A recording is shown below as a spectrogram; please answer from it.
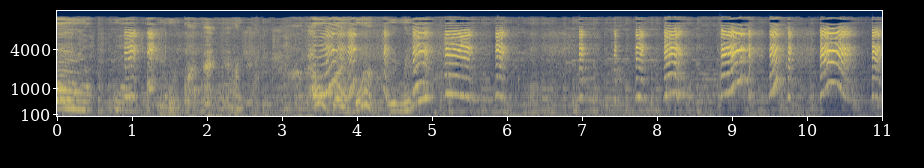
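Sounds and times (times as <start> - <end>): dog whining: 0.0 - 1.4, 6.9 - 11.0.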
